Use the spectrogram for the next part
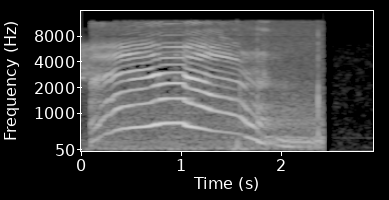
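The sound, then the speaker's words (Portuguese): A single drawn-out cat meow, loud, rising then sliding down in pitch over about two seconds before cutting off, with no one talking. “E aí, gatinha? Cadê?”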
